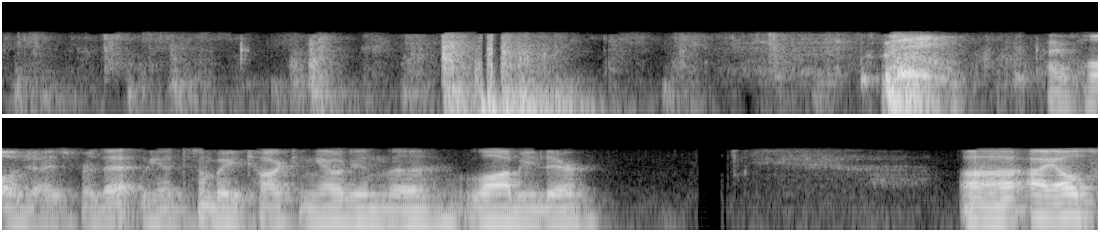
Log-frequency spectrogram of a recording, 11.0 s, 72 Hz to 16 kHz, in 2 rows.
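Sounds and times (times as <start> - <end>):
shuffling movement noises: 0.0 - 2.2, 2.9 - 5.6
speech: 5.3 - 8.5, 10.3 - 10.9.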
